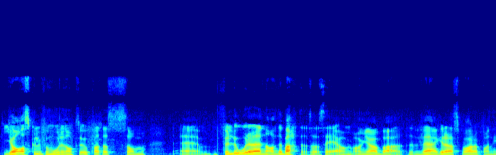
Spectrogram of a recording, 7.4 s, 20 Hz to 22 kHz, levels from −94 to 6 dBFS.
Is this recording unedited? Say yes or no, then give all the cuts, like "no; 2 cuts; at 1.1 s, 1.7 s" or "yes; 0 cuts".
yes; 0 cuts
